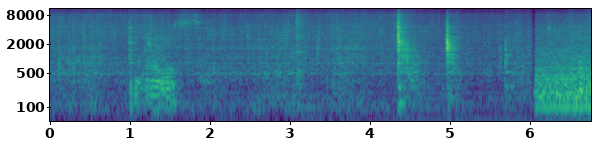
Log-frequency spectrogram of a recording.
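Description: Chicken fajita frying in a pan while being stirred, steady sizzle with sharp scraping strokes of the utensil, close up, with a brief spoken word.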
